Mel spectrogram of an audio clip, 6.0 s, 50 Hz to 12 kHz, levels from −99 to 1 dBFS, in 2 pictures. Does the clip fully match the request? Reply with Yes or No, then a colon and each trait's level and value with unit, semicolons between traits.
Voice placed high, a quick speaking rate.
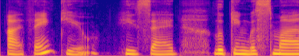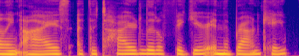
No: high, 195 Hz; average, 180 wpm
